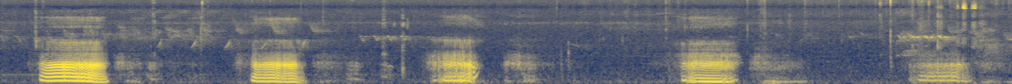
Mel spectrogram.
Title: snoring momma bear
